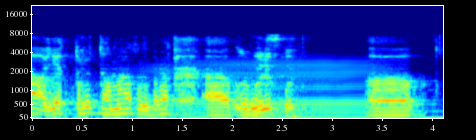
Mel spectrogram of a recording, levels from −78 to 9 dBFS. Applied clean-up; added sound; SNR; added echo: none; Wind instrument, woodwind instrument; 17 dB; reverberation time 0.8 s.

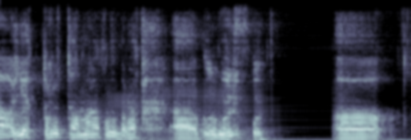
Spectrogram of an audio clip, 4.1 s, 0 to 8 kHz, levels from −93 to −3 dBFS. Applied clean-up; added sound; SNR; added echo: neural mask model DeepFilterNet 3.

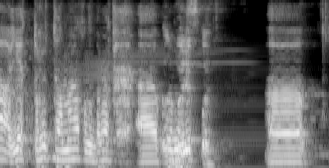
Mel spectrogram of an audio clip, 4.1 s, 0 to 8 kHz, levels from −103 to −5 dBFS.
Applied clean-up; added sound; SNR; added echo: classical method WPE with log-MMSE.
